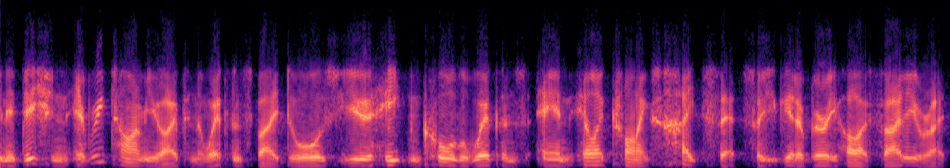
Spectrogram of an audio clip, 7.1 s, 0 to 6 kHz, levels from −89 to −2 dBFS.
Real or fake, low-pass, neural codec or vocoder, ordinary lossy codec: fake; 5.4 kHz; vocoder, 44.1 kHz, 80 mel bands, Vocos; Opus, 24 kbps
